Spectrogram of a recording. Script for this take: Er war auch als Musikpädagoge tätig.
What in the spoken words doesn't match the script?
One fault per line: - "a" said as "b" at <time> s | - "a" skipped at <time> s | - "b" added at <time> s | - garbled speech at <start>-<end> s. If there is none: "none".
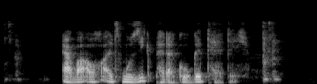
none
